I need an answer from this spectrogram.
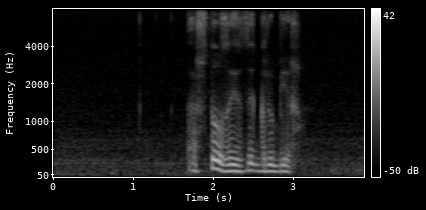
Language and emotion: Russian, neutral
